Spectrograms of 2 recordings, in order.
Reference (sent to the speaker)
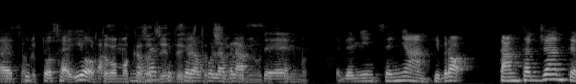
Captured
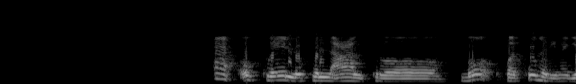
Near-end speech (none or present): present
